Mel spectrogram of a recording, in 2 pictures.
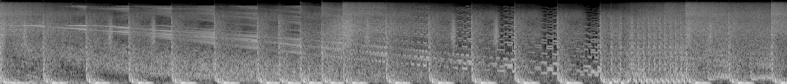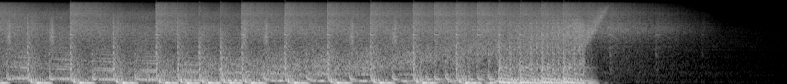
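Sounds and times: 
hands up and trance drum fills: 0.0s - 14.9s.

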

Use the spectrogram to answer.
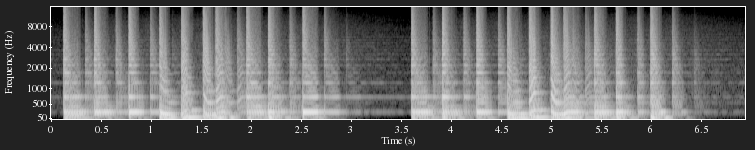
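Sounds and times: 
square wave bassline in B minor: 0.2s - 2.8s, 3.6s - 6.4s.

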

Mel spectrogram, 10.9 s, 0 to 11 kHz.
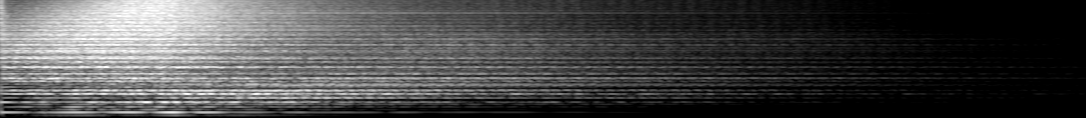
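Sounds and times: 
huge synth pad fill in B minor: 0.0s - 7.6s.

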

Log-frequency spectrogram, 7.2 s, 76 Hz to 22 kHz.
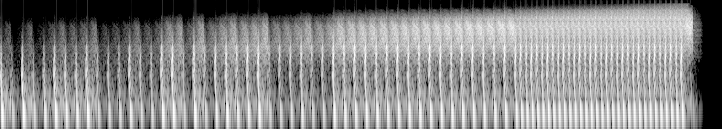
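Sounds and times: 
snare drum beat at 140 BPM: 0.0s - 7.0s.

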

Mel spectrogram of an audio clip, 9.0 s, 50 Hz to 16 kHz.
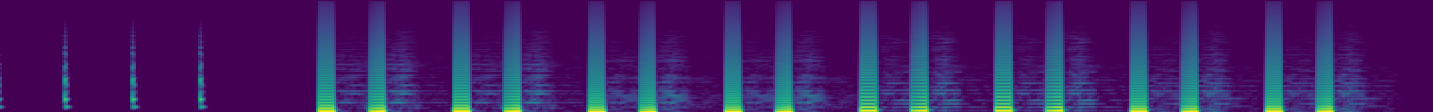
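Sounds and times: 
bass chorus: 2.0s - 8.6s.

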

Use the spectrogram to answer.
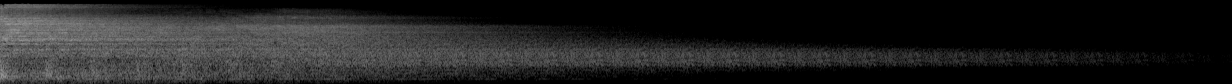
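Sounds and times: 
drum crash cymbal: 0.0s - 7.5s.

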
